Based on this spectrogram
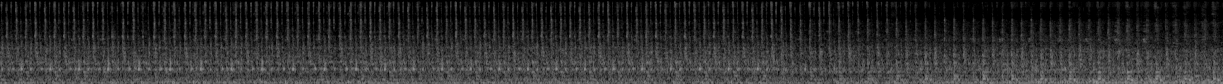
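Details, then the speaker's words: Massey Ferguson 135 Vineyard diesel tractor, first start after standing 18 years, injectors refitted and fuel bled, up to temperature: steady, even clatter at tickover with no misses or hunting; runs nicely. "sweet actually running nicely ticking over nicely"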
